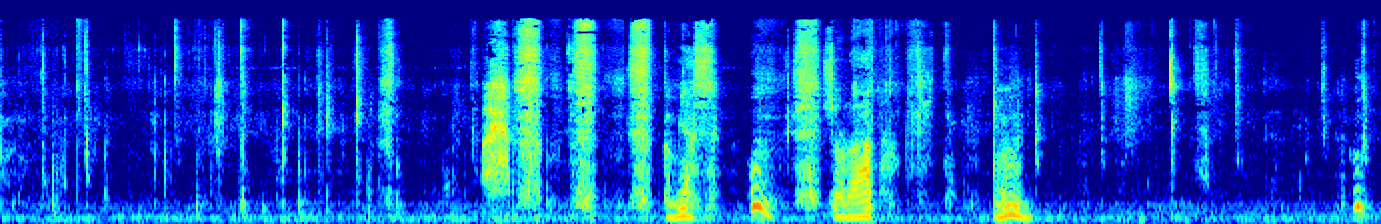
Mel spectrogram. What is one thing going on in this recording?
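A young man chews and slurps wetly close by.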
